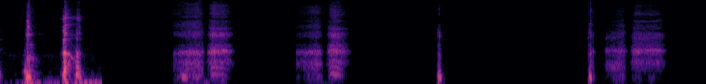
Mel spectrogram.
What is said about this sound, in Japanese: 咳込んじゃいました。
